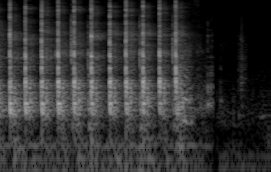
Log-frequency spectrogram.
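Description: Hammer striking quickly and evenly, about four blows a second, stopping about three seconds in.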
